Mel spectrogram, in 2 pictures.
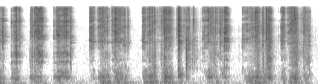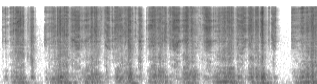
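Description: A flat metal blade scrapes a solid yellow plaster excavation block, piling up powder. Repeated bright, gritty rasping strokes come in bursts separated by brief silent pauses.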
